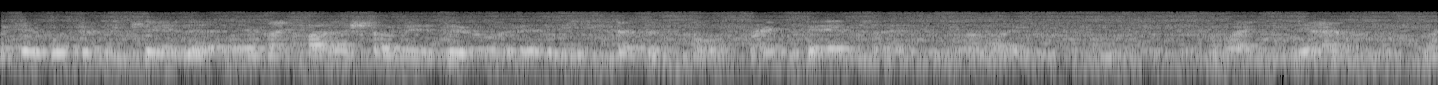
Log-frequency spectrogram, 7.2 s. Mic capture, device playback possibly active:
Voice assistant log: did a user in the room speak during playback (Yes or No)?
No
